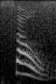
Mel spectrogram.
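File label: "sau1", Cantonese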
